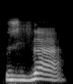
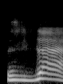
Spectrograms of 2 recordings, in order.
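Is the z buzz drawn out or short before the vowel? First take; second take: drawn out; drawn out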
